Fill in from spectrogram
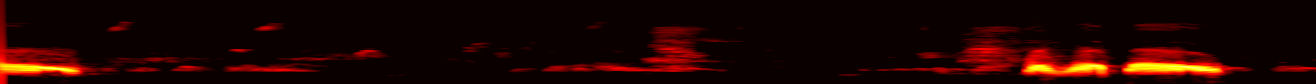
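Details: Spotted dove used as a calling lure, giving a short low coo, a pause with faint soft notes, then a strong two-part cooing phrase: a wavering doubled note and a longer steady one.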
